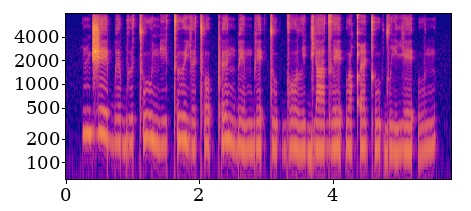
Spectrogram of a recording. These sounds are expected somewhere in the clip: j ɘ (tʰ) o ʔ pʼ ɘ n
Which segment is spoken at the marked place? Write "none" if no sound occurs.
tʼ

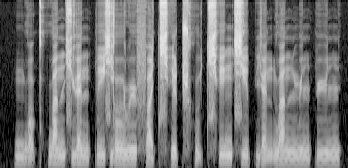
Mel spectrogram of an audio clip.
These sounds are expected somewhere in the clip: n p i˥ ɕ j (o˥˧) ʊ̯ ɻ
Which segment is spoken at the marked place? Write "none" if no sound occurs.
o˥˧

